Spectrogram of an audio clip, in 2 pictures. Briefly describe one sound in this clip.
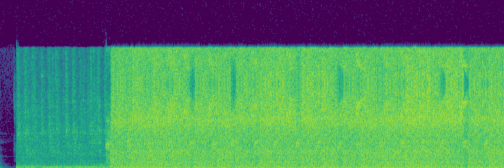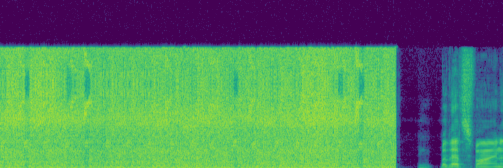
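A buggy engine roars loudly over rough ground.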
